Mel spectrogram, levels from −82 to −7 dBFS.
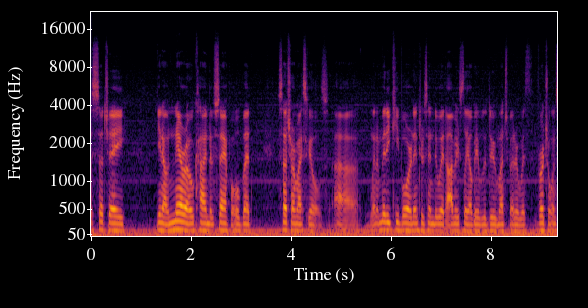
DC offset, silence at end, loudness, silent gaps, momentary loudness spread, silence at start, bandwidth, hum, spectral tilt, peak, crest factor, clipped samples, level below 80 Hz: under 0.1%; 0 s; -29 LUFS; none; 12 LU; 0 s; 19.5 kHz; none; -5.5 dB/octave; -10 dBFS; 18 dB; under 0.1%; -40 dBFS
